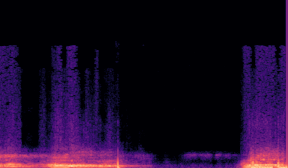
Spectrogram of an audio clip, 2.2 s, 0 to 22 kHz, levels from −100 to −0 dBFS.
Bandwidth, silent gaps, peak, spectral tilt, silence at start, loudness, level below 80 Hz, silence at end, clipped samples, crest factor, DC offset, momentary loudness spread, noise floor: 3.2 kHz; none; -4 dBFS; -11.5 dB/octave; 0 s; -22 LUFS; -38 dBFS; 0 s; under 0.1%; 18 dB; under 0.1%; 11 LU; -70 dBFS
